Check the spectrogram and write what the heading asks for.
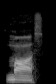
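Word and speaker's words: Maas: In the book, the Van Papers, uh, from 1967, uh, 1969, uh, by Peter Massa as I said that right? Oh, Moss.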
